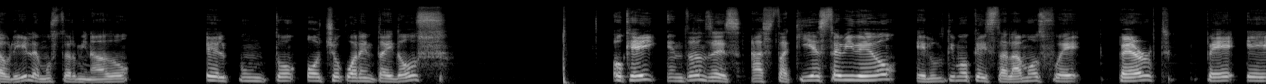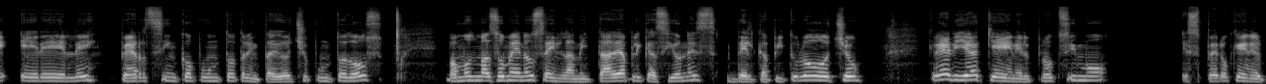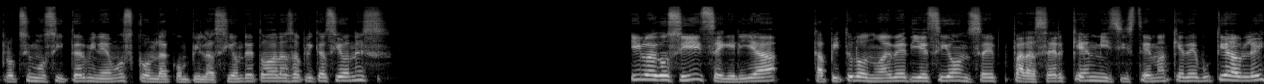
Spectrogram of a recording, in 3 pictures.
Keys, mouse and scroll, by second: 4.2 click, 20.7 scroll down 1, 23.0 scroll down 1, 28.1 scroll down 1, 28.8-29.7 scroll down 2, 29.7-32.6 scroll down 1, 32.6-33.3 scroll down 1, 33.6 scroll down 2, 34.2 scroll down 2.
